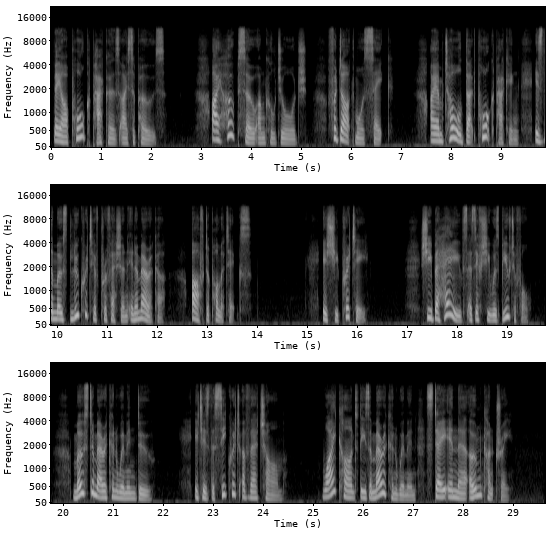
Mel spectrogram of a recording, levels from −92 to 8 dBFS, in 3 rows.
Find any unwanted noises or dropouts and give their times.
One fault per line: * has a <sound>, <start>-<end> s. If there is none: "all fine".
all fine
